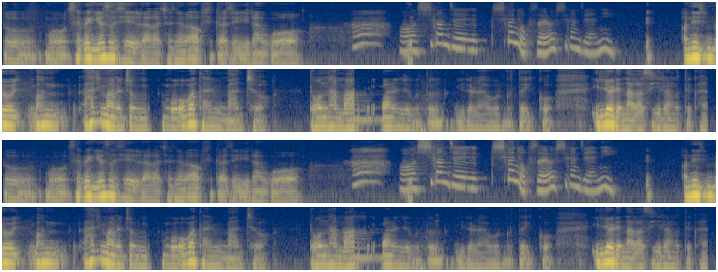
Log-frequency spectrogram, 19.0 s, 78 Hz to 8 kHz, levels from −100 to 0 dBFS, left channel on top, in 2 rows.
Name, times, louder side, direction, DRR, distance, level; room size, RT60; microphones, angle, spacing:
voice 1, 0.0-4.0 5.4-5.5 9.1-13.0 13.6-14.2 14.6-18.9, left 1 dB, 70° left, 2.3 m, -29 dB
voice 2, 4.6-8.2 11.3-11.4 14.1-14.8 15.2-15.4, right 1 dB, 55° right, 7.4 m, -39 dB
head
